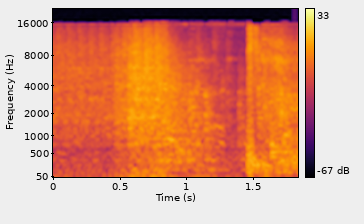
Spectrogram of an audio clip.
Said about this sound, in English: Queen Victoria comes in with a machine gun and opens fire.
